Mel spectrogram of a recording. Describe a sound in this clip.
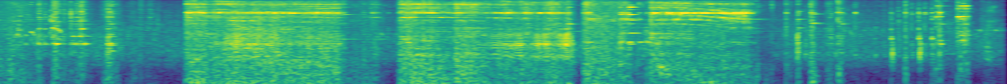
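An angle grinder whines as it cuts into metal.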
